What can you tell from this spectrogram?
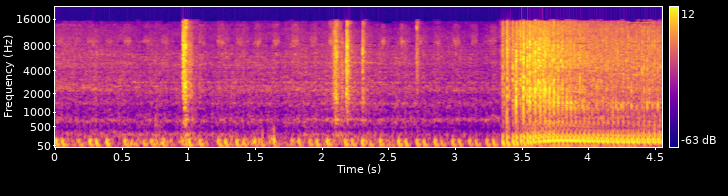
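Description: V-twin cruiser motorcycle idling with an uneven, pulsing beat and a few sharp clicks, then about three seconds in it is throttled up and pulls away, the engine suddenly much louder with a steady note.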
